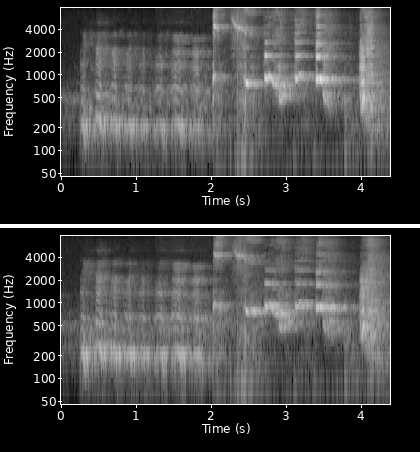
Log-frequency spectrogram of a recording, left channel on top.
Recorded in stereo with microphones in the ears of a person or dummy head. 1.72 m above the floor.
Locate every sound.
0.2 s laughter: 5° left (ahead or behind), 1.6 m
2.0 s a dog barking: 45° left (ahead or behind), 1.9 m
